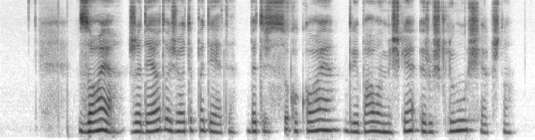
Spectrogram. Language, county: Lithuanian, Vilnius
